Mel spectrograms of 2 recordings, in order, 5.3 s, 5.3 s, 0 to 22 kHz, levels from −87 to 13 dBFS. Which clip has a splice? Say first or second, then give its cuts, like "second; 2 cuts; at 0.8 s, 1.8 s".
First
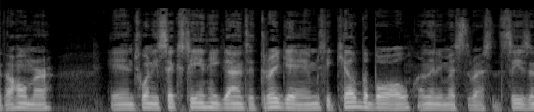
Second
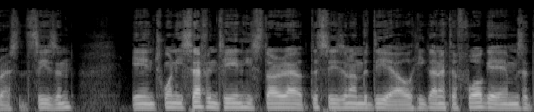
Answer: first; 1 cut; at 0.9 s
